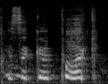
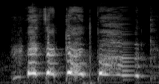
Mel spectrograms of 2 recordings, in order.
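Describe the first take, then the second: First: Small high lemur voice. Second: Very high, slow lemur cry; louder lemur squawk. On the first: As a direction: squeak it like a cartoon lemur. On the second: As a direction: squawk it out drawn long. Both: Retold or imitated. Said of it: "then the lemur was like".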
